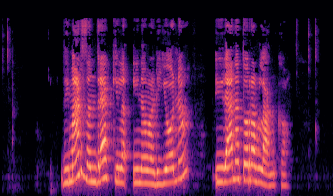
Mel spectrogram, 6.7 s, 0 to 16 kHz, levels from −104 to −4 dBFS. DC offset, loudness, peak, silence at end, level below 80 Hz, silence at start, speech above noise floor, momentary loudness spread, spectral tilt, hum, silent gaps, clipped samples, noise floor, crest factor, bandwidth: under 0.1%; -23 LUFS; -8 dBFS; 0.9 s; -82 dBFS; 1.25 s; 58 dB; 14 LU; -3 dB/octave; none; none; under 0.1%; -81 dBFS; 18 dB; 11.5 kHz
